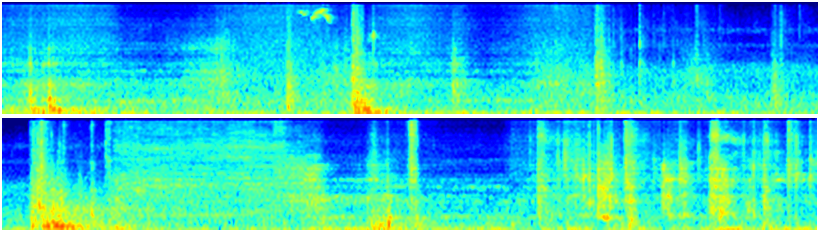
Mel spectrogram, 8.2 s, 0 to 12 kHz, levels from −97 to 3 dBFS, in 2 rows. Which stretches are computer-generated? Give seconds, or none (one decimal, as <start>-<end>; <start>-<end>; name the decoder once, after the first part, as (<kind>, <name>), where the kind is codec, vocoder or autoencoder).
0.0-1.1 (codec, SNAC); 1.8-2.7; 5.6-8.2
